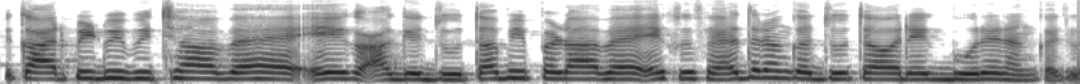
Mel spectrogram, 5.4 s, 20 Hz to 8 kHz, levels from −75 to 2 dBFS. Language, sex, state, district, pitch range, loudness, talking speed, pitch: Hindi, female, Delhi, New Delhi, 205-230 Hz, -13 LUFS, 265 wpm, 220 Hz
